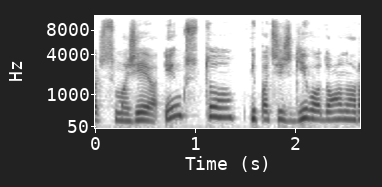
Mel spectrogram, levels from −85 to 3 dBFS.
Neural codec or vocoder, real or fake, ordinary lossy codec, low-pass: none; real; Opus, 64 kbps; 10.8 kHz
